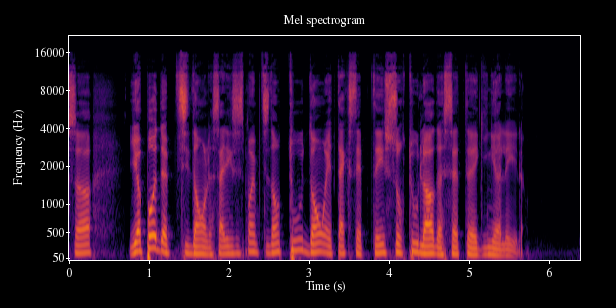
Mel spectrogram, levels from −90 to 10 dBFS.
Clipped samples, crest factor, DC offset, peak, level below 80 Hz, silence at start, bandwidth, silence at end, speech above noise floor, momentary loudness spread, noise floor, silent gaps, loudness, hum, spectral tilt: under 0.1%; 18 dB; under 0.1%; -8 dBFS; -44 dBFS; 0 s; 16 kHz; 0.75 s; 50 dB; 8 LU; -76 dBFS; none; -26 LUFS; none; -5 dB/octave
